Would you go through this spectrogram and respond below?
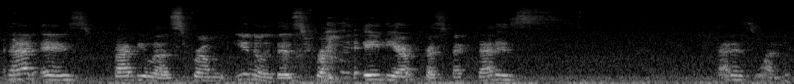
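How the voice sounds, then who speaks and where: A woman in a workshop answers in a measured, appreciative way. She is caught at a distance, so the room echoes around her. Constant background noise runs underneath. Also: medium pitch. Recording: echoey room heard from afar, noisy.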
